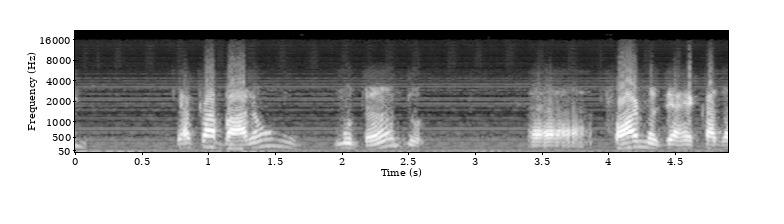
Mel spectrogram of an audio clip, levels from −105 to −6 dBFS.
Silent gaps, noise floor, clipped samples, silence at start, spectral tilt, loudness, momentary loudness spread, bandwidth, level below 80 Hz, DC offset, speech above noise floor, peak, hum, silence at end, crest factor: none; -43 dBFS; under 0.1%; 0 s; -5 dB/octave; -14 LUFS; 18 LU; 12.5 kHz; -48 dBFS; under 0.1%; 30 dB; -2 dBFS; 60 Hz at -50 dBFS; 0 s; 12 dB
